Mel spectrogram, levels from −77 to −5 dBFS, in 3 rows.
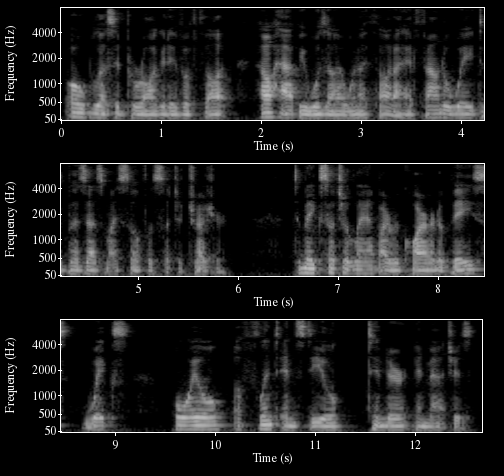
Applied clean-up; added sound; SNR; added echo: none; none; none; none.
